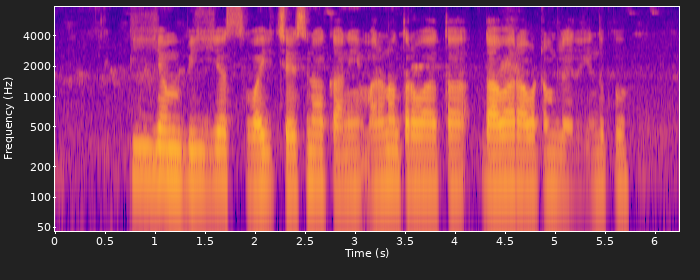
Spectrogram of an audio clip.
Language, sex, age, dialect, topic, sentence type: Telugu, male, 25-30, Central/Coastal, banking, question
